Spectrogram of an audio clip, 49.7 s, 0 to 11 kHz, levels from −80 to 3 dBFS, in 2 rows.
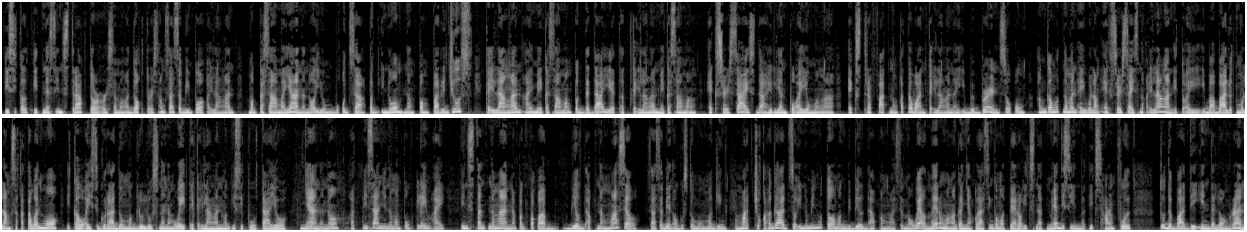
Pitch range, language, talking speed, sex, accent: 175-205 Hz, Filipino, 150 wpm, female, native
